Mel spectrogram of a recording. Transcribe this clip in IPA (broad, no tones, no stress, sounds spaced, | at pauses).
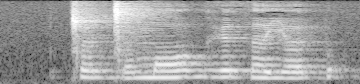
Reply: ǀ ɵ ɡ͡ǀ ə m ɔ ɡʱ ʏ θ ə j ɵ p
